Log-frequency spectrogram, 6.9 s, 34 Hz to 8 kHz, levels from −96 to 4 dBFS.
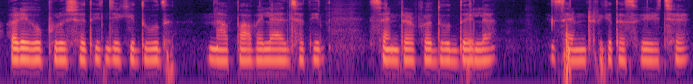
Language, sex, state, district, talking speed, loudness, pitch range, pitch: Maithili, female, Bihar, Samastipur, 180 wpm, -27 LUFS, 160-170 Hz, 165 Hz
